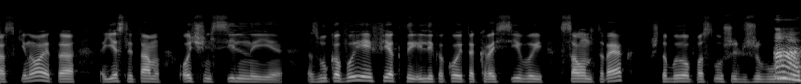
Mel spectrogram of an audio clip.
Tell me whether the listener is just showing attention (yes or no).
no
